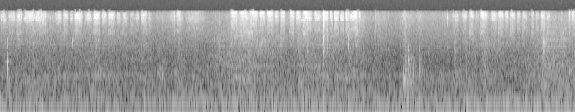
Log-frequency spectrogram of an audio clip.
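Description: Faint scratching of writing on a board, in short irregular strokes, over a low steady room hum.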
